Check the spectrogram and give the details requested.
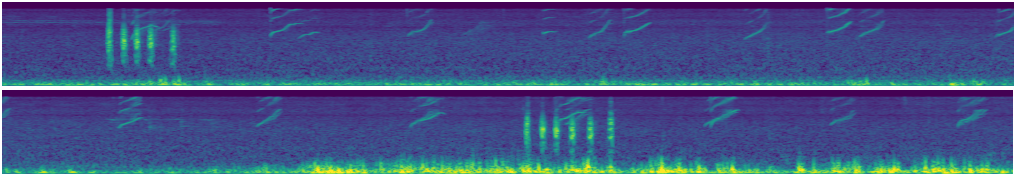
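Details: Three-day-old streak-eared bulbul chicks in a nest in a water jasmine tree give thin, high, downslurred chirps about every half second as parents feed them, over low rustling and two bursts of wingbeats.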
